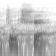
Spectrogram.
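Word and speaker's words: 朱雀: Oh, Zhu Chue.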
